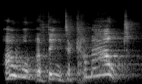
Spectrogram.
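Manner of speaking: high frightened rabbit; startled rabbit. A narrator's reading. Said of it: "Rabbit said".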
